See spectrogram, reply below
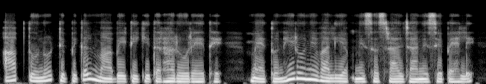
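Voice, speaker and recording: A woman's voice: rumbling low, animated, a little fast, dark tone, no room sound, studio quality. A woman voicing a boastful young woman in a storybook.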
